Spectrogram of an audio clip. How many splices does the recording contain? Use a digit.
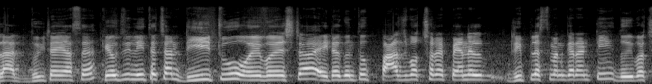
1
